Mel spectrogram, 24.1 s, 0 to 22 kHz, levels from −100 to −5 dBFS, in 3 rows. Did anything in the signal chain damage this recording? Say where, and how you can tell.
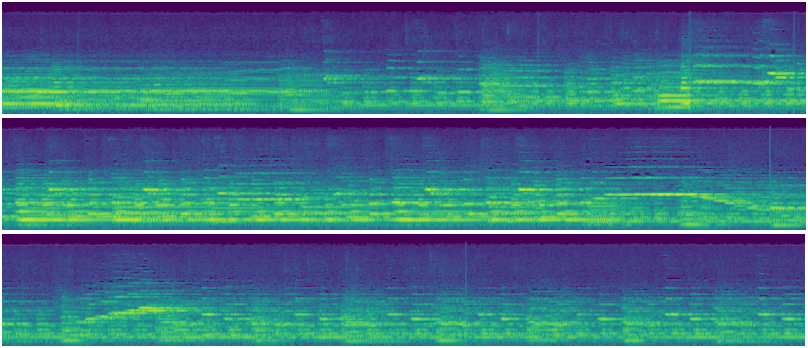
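Yes. Forward jumps at 0.76, 5.36, 6.88, 7.92, 15.72 and 20.72 s, each skipping roughly 40 to 100 ms, point to a likely dropped buffer (overrun) at the driver stage, where samples were overwritten before being read.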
